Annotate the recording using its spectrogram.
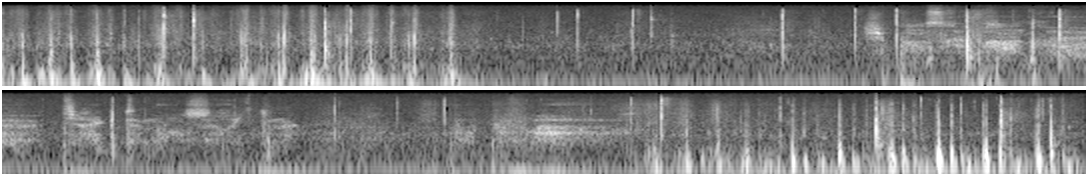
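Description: Leather gloves creak and tap close to a microphone.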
